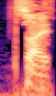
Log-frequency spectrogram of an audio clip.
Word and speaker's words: scythe: And I think that's how it's pronounced, right? Scythe? – Scythe, yeah.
